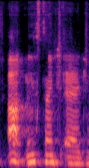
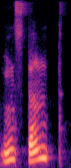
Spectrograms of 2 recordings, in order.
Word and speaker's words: instantiate: Instantiate. Instant add, né? Não. Instantiate. Tudo junto. IAT aí falta. Não é aid. Instantiate.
